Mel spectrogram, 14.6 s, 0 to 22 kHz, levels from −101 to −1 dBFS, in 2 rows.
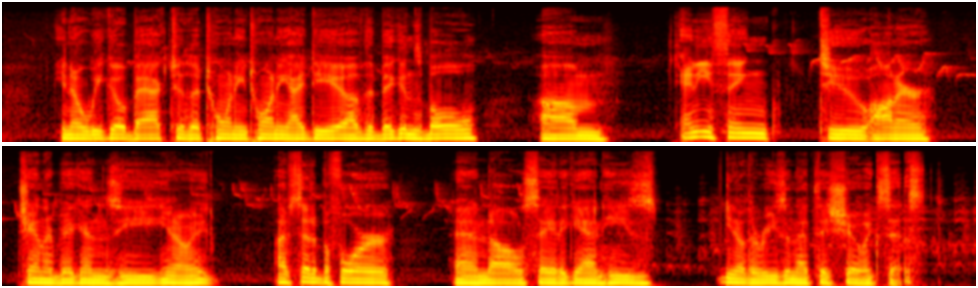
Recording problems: animal sounds; faint; throughout; 25 dB below the speech

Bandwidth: 18.5 kHz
